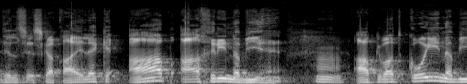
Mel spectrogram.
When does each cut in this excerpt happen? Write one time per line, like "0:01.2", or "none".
none

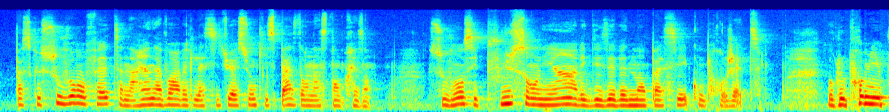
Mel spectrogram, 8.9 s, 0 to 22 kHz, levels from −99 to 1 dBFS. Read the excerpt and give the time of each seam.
none

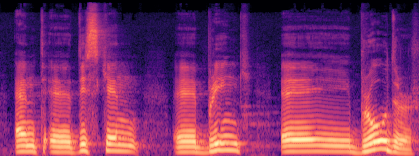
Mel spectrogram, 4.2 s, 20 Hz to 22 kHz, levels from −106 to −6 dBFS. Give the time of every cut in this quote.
none

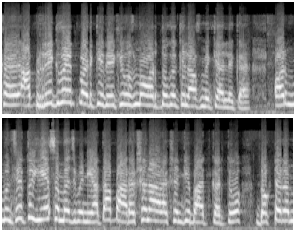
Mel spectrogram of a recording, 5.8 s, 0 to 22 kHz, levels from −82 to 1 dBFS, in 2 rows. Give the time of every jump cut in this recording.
0:02.6

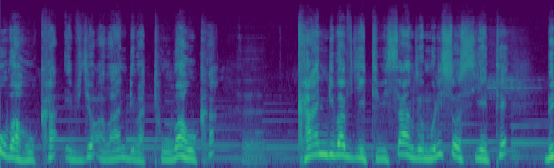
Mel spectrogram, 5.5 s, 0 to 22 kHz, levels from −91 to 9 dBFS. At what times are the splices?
none

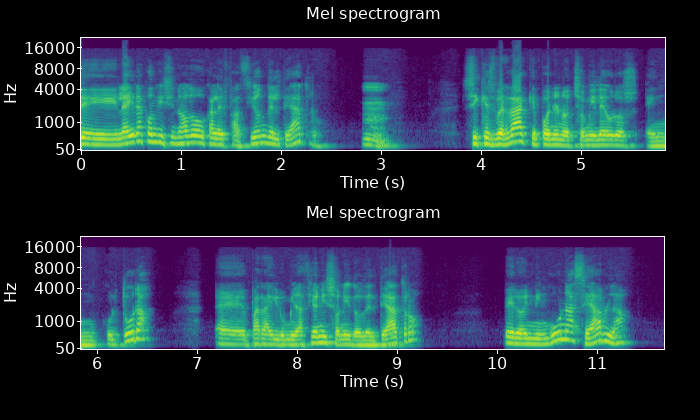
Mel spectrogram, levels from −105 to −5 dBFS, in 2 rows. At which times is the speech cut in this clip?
0:03.7

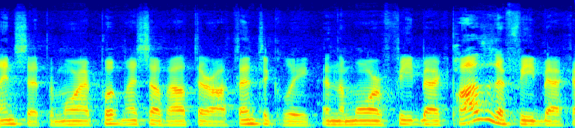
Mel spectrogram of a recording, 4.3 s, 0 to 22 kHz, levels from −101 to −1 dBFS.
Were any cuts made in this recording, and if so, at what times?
0:02.4
0:03.3

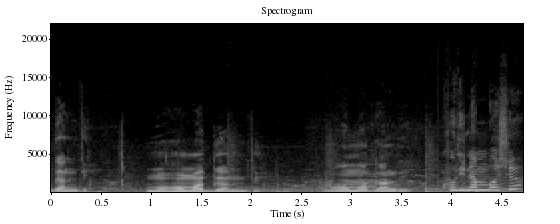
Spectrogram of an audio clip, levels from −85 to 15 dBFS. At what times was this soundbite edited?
none

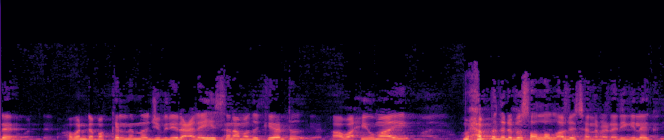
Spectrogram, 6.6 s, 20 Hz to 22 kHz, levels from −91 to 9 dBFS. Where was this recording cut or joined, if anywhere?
none

